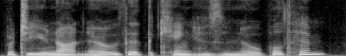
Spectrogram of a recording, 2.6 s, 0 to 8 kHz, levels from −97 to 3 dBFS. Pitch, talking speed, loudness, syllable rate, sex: 180 Hz, 255 wpm, -16 LUFS, 5.4 syllables/s, female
